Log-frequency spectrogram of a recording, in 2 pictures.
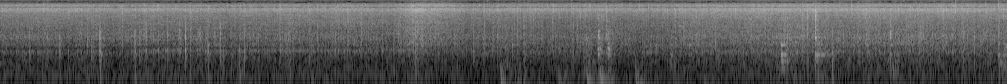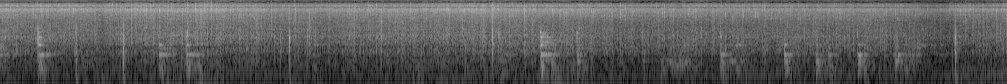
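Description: Backyard-foraged vegetables and plant material fry in a pan, giving a steady loud sizzle throughout with scattered scraping and clinking of stirring.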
